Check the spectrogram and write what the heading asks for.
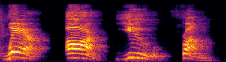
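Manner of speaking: loud, slow "Where. Are. You. From."; loud, halting challenge on every word; angry word-by-word emphasis. Acted. Bitter climax quoting the question.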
